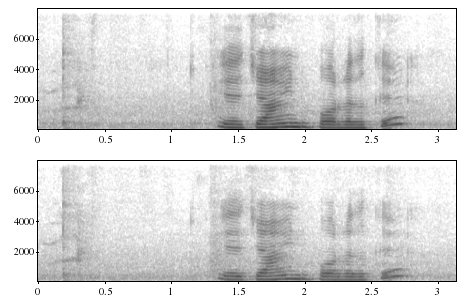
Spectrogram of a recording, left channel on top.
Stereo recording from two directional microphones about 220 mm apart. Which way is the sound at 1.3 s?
30° left (ahead or behind).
